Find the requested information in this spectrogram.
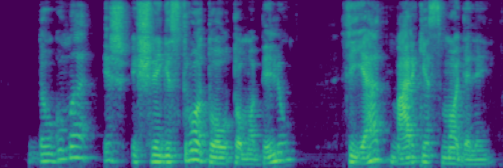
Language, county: Lithuanian, Alytus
